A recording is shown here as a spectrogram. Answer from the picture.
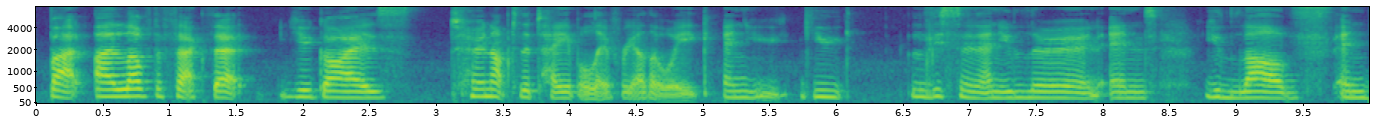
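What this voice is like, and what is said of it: Australian accent. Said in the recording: “my accent ... I'm more than happy to be your Australian friend”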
